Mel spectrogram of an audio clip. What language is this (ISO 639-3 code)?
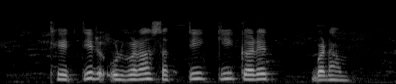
mag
